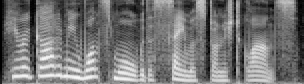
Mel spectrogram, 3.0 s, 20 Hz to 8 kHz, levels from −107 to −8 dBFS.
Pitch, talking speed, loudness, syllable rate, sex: 220 Hz, 195 wpm, -16 LUFS, 5.5 syllables/s, female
